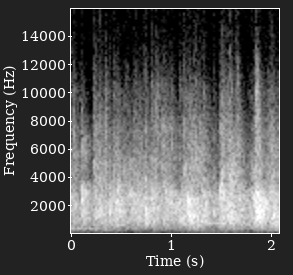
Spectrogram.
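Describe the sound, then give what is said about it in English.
A church audience gives a hand clap during worship, a faint, steady patter of many hands that stays even throughout. “let's give God a good hand clap.”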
